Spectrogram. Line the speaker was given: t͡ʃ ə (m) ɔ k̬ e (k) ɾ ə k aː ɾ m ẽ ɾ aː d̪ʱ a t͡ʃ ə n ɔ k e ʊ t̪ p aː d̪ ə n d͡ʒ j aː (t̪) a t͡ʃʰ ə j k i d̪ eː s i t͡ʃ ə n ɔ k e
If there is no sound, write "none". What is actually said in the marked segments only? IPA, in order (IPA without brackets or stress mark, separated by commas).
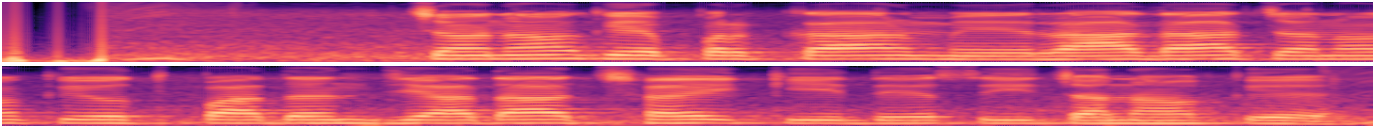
n, p, d̪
